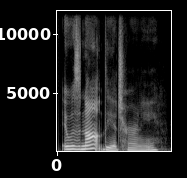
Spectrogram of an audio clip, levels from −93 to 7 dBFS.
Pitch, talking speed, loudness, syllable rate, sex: 220 Hz, 210 wpm, -17 LUFS, 5.7 syllables/s, female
